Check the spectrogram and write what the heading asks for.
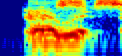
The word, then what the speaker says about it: Idris: Idris. Edris. Yeah. Eris. Eris. The D is silent, right? Yes.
